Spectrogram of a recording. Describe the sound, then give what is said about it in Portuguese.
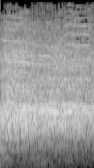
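A large audience roars with sustained shouting and cheering, a dense, loud wall of voices with whoops that holds steady without pause. “quem gostou, joga a mão e grita!”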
